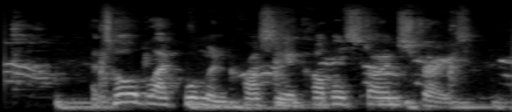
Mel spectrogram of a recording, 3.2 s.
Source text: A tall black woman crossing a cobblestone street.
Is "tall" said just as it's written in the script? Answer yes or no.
yes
